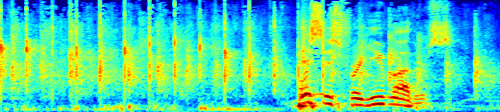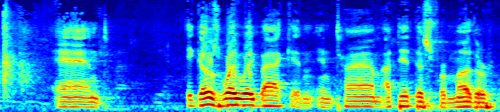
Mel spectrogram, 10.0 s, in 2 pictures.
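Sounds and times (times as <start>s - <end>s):
audience hand clapping honoring mothers: 0.0s - 5.4s
speech: 3.0s - 4.6s, 5.6s - 6.1s, 6.9s - 9.9s.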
